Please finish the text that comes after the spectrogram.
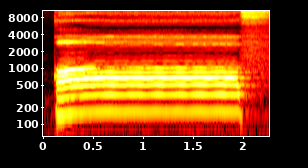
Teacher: قاف میں مد لازم حرفی مخفف ہوگا، 3 الف یا 5 الف کے برابر کھینچ کر پڑھیں گے،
